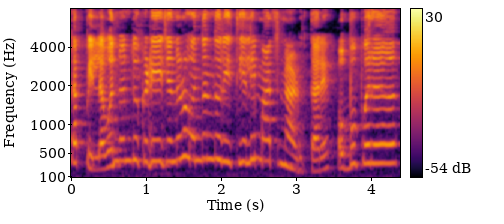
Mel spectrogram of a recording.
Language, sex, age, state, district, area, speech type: Kannada, female, 45-60, Karnataka, Shimoga, rural, spontaneous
